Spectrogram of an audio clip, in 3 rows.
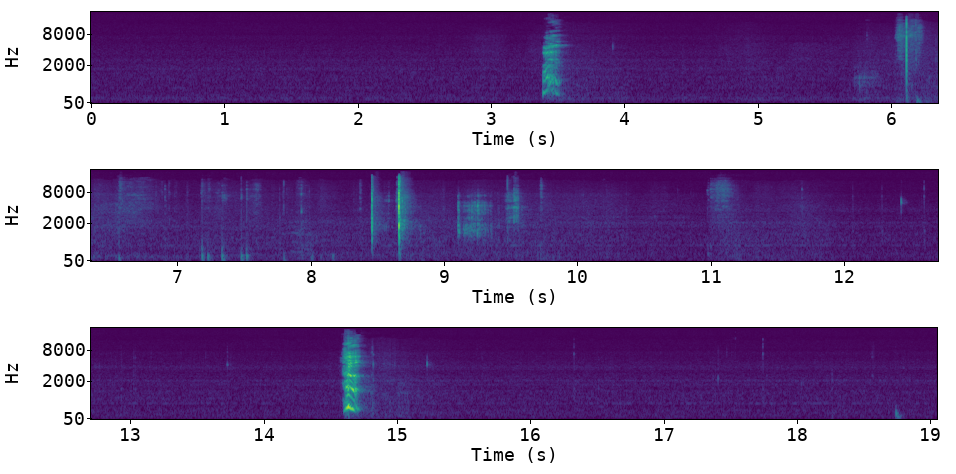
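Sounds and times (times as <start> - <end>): person hiccuping: 3.4 - 3.6, 14.6 - 14.8.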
